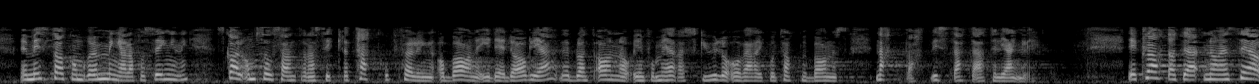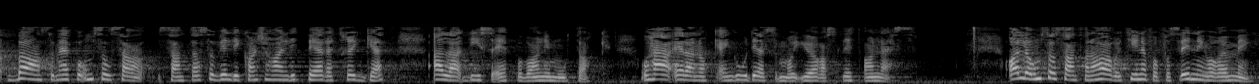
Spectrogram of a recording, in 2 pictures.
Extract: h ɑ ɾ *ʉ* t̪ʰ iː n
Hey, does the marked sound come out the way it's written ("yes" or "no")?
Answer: yes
